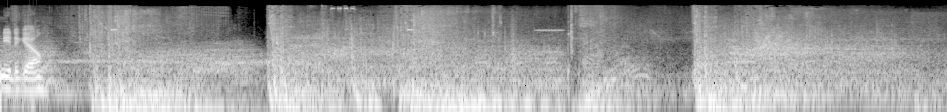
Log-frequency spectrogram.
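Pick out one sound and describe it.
A heavy weapon fires with deep booming blasts.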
